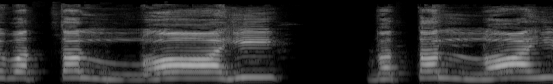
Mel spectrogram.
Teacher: اگر ہم تجوید کریں تو طلّہ لفظ جلالہ، اللہ سے پہلے فتح ہے اس لیے لام موٹا پڑا جائے گا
